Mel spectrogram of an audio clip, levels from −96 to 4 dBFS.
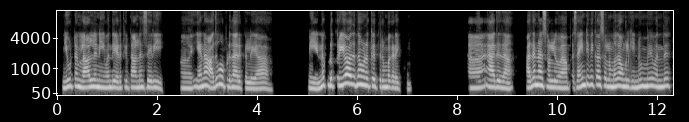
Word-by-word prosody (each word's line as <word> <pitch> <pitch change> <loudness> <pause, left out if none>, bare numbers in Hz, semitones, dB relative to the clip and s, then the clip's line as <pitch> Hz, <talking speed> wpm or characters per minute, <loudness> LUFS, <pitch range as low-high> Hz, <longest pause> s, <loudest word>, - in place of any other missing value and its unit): Newton 235 0 +1
லால்ல 225 +3 +2
நீ - - 0
வந்து 220 +1 0
எடுத்துக்கிட்டாலும் 215 +2 -2
சரி. 215 -1 -1 0.8
ஏன்னா 270 +3 +3
அதுவும் 295 +9 +1
அப்டிதான் 230 -3 0
இருக்கு 195 -1 -7
இல்லயா? 180 0 -2 0.9
நீ 195 - -1
என்ன 230 - +1
குடுக்குறியோ 275 +4 +3
அதுதான் 310 -1 +3
உனக்கு 265 -2 +1
திரும்ப 225 0 0
கெடைக்கும்" 175 -4 -6
ம். - - -27 1.2
ஆ - - -2 0.4
அதுதான். 205 -5 0 0.3
அத 275 +8 +2
நான் 280 -4 +3
சொல்லுவேன். 210 -3 0
அப்போ 200 +2 -13
சைன்டிஃபிக்கா 290 +4 +1
சொல்லும்போது 245 +1 +2
அவங்களுக்கு 235 -4 0
இன்னுமே 255 +3 +2
வந்து 235 +2 +1
230 Hz, 145 wpm, -22 LUFS, 215-260 Hz, 1.2 s, ஏன்னா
